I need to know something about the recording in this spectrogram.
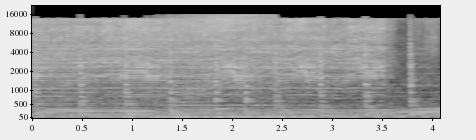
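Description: Women's wet/dry electric shaver buzzing as it is run over a hairy leg, stopping near the end. Background music plays throughout.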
